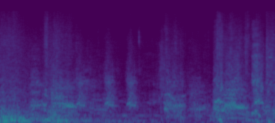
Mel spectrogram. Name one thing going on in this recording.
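Wolves snarl and growl.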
